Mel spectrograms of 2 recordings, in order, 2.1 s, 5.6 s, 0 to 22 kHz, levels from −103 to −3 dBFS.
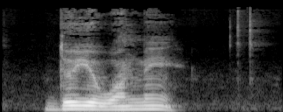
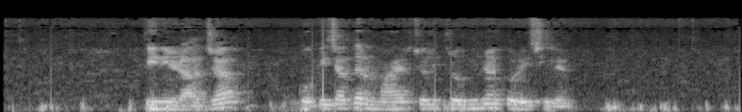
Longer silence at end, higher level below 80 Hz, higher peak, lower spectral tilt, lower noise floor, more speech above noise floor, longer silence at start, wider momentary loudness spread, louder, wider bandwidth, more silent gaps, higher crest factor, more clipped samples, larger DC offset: first, 0.8 s vs 0 s; second, -56 dBFS vs -50 dBFS; first, -4 dBFS vs -8 dBFS; first, -8.5 dB/octave vs -6 dB/octave; first, -57 dBFS vs -46 dBFS; first, 41 dB vs 22 dB; about the same, 0.35 s vs 0.3 s; second, 14 LU vs 21 LU; first, -18 LUFS vs -26 LUFS; first, 15.5 kHz vs 11.5 kHz; neither; about the same, 16 dB vs 20 dB; neither; neither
